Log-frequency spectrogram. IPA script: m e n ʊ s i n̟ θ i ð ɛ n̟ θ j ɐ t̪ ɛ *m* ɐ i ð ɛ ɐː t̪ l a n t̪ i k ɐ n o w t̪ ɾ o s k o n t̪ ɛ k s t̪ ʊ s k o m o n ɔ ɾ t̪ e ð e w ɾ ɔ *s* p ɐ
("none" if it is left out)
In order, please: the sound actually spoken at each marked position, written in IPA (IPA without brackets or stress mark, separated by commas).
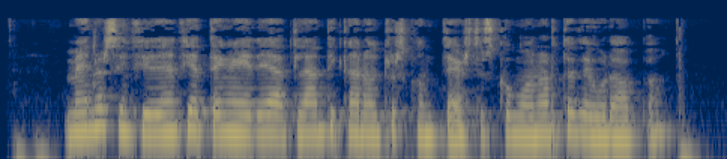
ŋ, none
